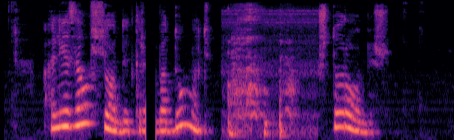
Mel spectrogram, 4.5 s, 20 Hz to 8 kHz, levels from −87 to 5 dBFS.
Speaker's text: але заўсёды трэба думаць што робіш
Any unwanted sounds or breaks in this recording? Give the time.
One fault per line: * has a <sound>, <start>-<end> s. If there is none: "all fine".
* has a dropout, 1.5-1.6 s
* has a cough, 2.3-3.0 s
